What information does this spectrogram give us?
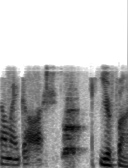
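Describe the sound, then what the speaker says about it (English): Pet dogs barking and yipping in short bursts close by, mixed in with a voice talking over them. "I am so sorry about my dogs."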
